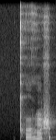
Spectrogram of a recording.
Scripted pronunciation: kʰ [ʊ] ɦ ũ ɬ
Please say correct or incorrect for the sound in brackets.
correct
